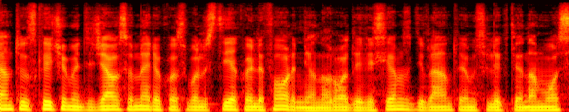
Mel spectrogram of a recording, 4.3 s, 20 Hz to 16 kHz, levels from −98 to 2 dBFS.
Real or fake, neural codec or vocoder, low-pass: fake; codec, 44.1 kHz, 3.4 kbps, Pupu-Codec; 14.4 kHz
